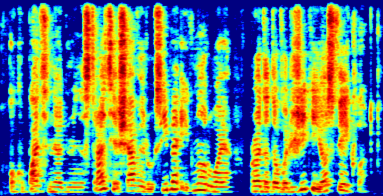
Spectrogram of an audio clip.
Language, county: Lithuanian, Vilnius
